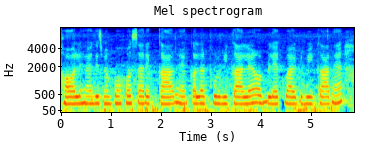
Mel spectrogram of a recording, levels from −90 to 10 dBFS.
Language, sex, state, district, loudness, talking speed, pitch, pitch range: Hindi, female, Uttar Pradesh, Shamli, -13 LUFS, 175 wpm, 215 Hz, 205-220 Hz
